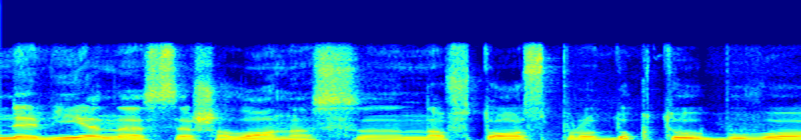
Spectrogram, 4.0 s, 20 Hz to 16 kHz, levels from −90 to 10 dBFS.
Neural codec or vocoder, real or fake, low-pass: none; real; 10.8 kHz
